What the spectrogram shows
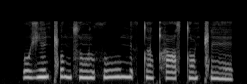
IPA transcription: o ʒ ẽ ǁ o ŋ s õː l θ uː ŋ e θ t õ l qʰ ɛː sˤ t õ ǁ ẽ

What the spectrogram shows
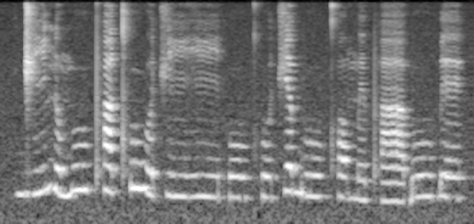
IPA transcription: d͡ʒ i˨˦ n ʊ˨ m uː˦ pʰ a˦ tʰ u˦ w ʊ˨ t͡ʃ iː˨ ɣ iː˨ h uː˨ kʰ u˨ t͡ʃ ɛ˦ b uː˨ kʰ ɔ˨ m e˨ pʰ aː˨ ɓ uː˦ ɓ e˦

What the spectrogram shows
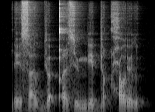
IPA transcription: ɾ e˩ z a˩ l bʲ ɔ˥ ʔ qʼ i˩ z y˧ mʲ e˥˩ bʲ e˧ q ħ ɔ˧ ɾ ʏ˩ l

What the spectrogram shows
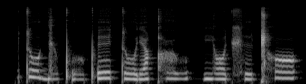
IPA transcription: t o˦˨ ɡʲ ṳ˨ pʼ o̤˨ pʼ e˦ t o˨ ɾʲ a˦ qʰ ṳ˦ | j ɔ˨ t͡ʃʰ ɪ˨ ǁʰ ɔ˦

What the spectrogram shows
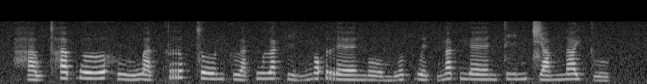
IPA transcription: h a˩˦ w tʰ a˦˥ p̚ w ɤː˦˥ h uː˩˦ w a˨˩ t̚ k r o˥˩ k̚ s oː˧ n k ɯ˩˦ a̯ k w ɯ˦˥ a̯ k i˩˦ n ŋ ɔ˦˥ ʔ r ɛː˧ ŋ oː˨˩ m w o˦˥ k̚ w e˨˩ k̚ ŋ a˥˩ k̚ ŋ ɛː˧ n t i˦˥ n t͡ɕ a˦˥ m n a˥˩ j k l u˨˩ k̚

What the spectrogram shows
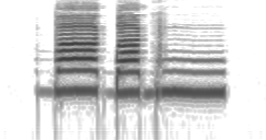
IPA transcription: b aː˦ ɡ͡b a˦ ɡ uː˦

